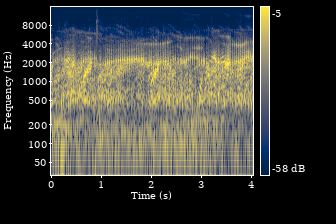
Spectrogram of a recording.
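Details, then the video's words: Frogs calling in the water, a dense continuous chorus of overlapping croaks and trills filling the mid range, with a steady wash of sound and no clear gaps. "Frog sound in the water"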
